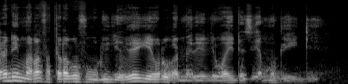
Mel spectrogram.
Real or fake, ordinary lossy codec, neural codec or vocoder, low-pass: fake; none; codec, 44.1 kHz, 3.4 kbps, Pupu-Codec; none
